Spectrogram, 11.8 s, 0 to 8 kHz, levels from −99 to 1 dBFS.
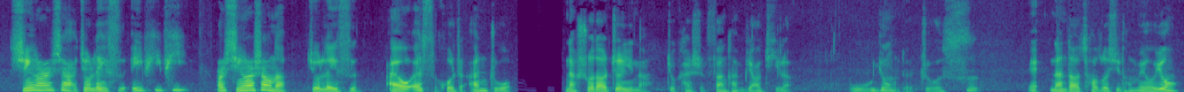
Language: Chinese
